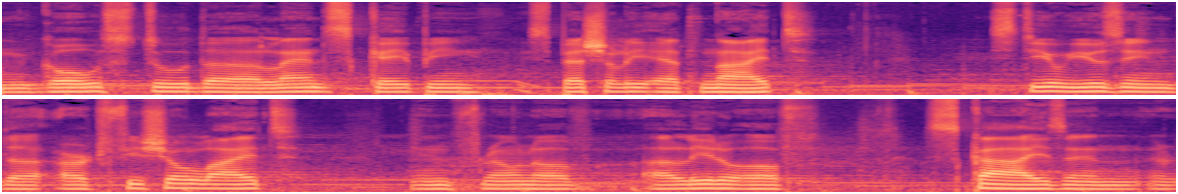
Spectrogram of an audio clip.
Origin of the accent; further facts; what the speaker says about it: Belém, Pará, Brazil; born there; English is a second language; I'm from Brazil. I'm work in photography. I'm 53 years old. I was born in Belém, at the north.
